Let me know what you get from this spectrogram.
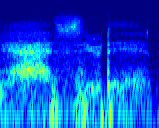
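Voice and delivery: hushed whispered reply; whispering. Real, not acted. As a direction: breathe it out in a whisper. Quick aside to friend.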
